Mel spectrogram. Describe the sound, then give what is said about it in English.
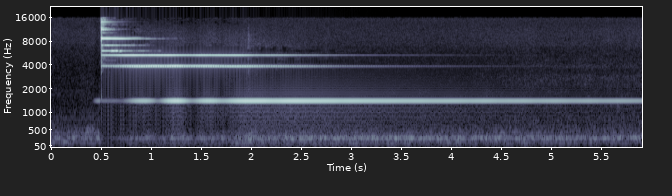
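A single meditation bell is struck once to end a short meditation, its clear tone ringing out and slowly fading over several seconds against a low, steady background hum. “And without more words, we'll practice that just for a short meditation, which I will end with a ring of the bell.”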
